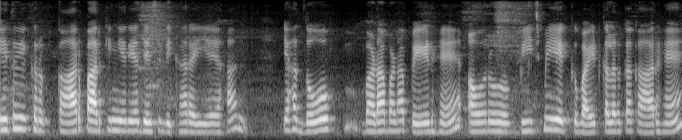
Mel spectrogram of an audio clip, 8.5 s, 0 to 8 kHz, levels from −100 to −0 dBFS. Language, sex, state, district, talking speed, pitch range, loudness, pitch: Hindi, female, Chandigarh, Chandigarh, 185 wpm, 185-215 Hz, -20 LUFS, 200 Hz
